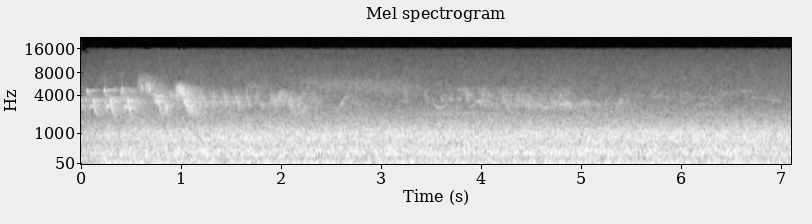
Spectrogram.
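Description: Birds chirping over a steady outdoor hiss, with a busy cluster of chirps in the first second or so, then sparser, fainter ones.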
